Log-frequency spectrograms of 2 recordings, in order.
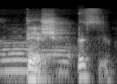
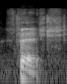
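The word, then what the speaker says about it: Phish: stoked to have this record how do you pronounce the name of that band fish fish yes oh it's called or fish you could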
